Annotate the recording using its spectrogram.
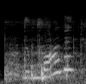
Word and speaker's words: mnemonic: Mnemonic has a silent M?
